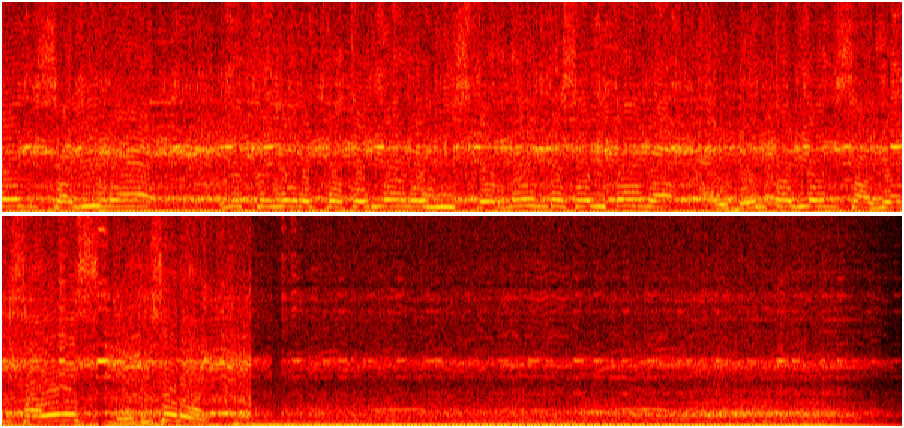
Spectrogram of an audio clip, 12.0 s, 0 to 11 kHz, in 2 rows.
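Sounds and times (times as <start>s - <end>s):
constant low hum: 7.6s - 11.9s.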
